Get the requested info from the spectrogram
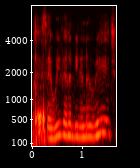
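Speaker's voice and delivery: normal talking voice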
